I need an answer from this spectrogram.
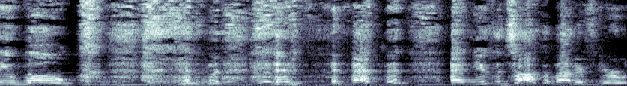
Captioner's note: laughing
